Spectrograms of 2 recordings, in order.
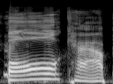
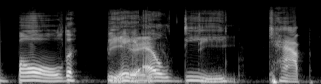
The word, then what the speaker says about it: ball cap: That a ball cap is how you pronounce it, like a baseball. BALL ball cap. Yeah, she thought it was a bald BALD cap And because she thought, go ahead.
